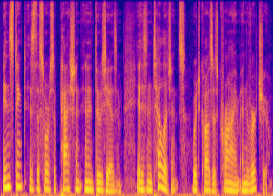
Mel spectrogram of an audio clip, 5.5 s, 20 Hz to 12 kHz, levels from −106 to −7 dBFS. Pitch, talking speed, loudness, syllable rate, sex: 135 Hz, 175 wpm, -19 LUFS, 5.9 syllables/s, male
